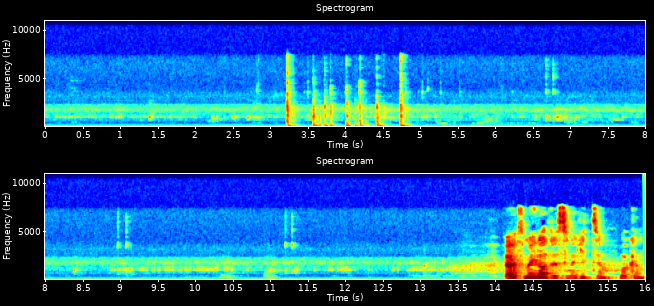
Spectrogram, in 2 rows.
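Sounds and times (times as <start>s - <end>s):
steady low hum: 0.0s - 16.0s
computer keyboard typing: 3.2s - 5.2s.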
